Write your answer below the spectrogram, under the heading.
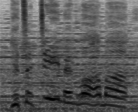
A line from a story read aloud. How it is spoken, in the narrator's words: cried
